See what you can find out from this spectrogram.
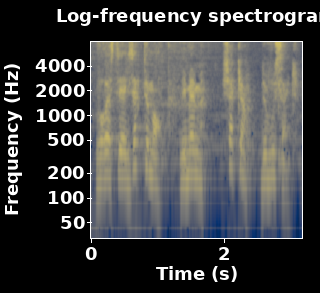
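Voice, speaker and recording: A man hosting a comedy hypnosis show, giving slow, calming commands. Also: high voice, soft background music. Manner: slow soothing inductions, laughing banter. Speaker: stage hypnotist and host.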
